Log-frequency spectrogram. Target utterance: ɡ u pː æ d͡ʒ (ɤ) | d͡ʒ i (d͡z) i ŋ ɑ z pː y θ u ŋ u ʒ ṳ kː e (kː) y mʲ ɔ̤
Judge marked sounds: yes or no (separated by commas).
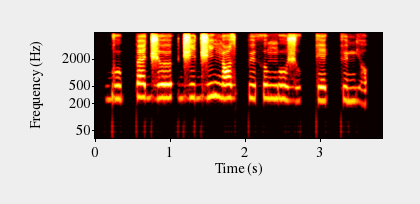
no, no, yes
